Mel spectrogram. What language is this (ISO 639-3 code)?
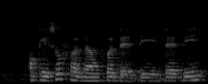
eng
